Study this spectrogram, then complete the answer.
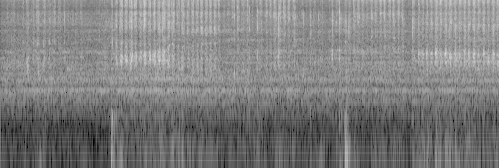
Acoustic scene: restroom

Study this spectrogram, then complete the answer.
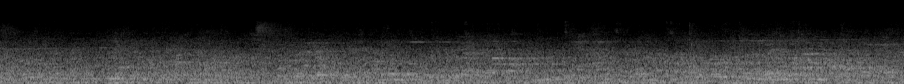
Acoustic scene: crowded indoor space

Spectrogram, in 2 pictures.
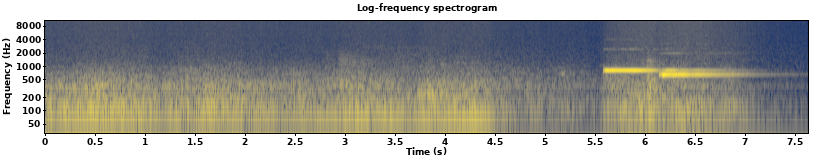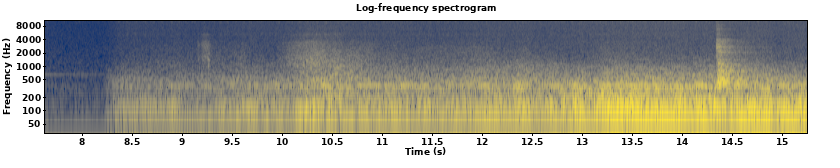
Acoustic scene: elevator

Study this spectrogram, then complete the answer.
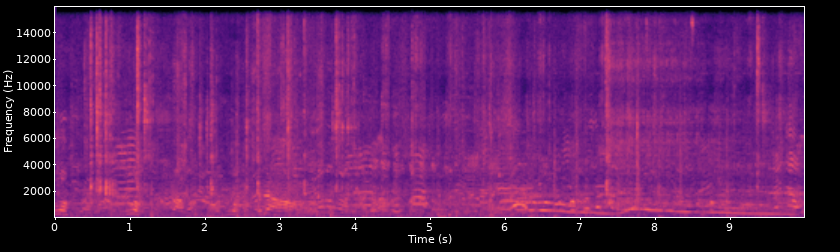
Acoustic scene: park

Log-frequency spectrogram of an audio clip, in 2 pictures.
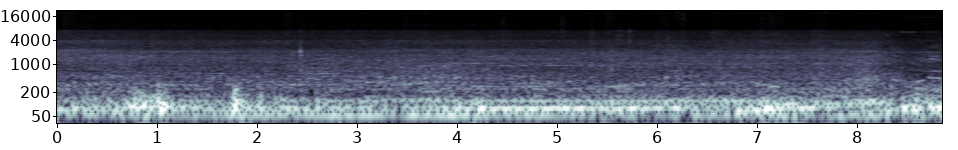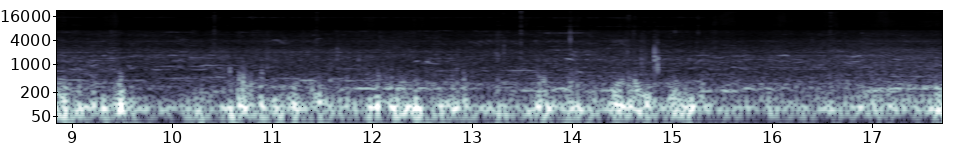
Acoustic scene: street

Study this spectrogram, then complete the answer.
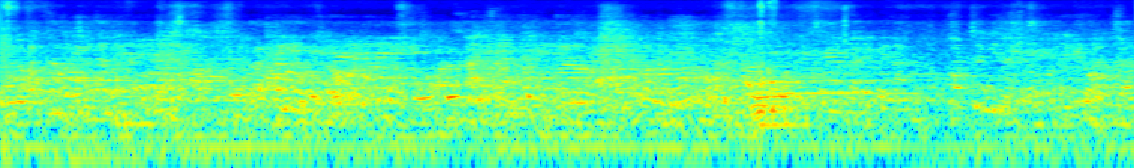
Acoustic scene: cafe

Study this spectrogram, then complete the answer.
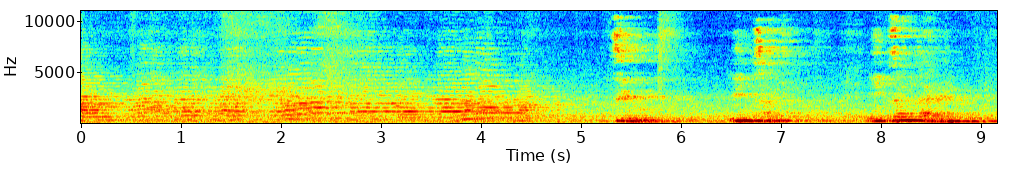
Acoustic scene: subway station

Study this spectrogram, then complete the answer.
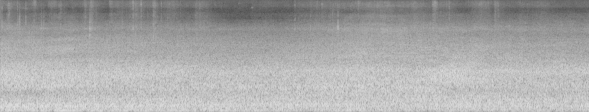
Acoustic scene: street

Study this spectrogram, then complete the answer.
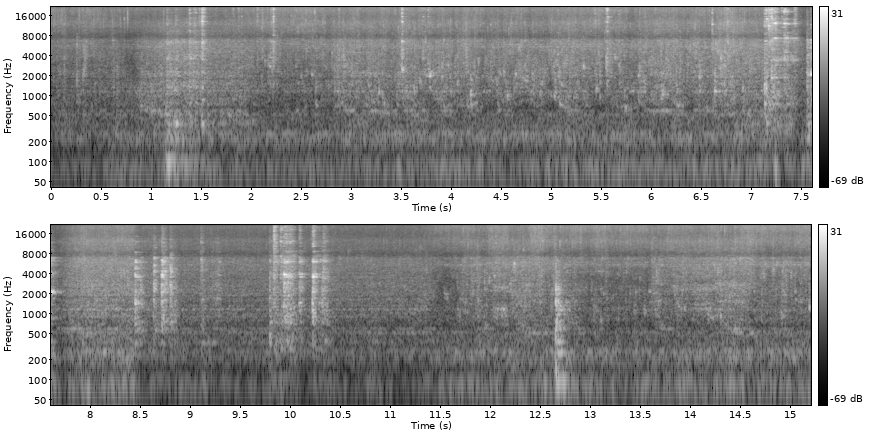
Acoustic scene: kitchen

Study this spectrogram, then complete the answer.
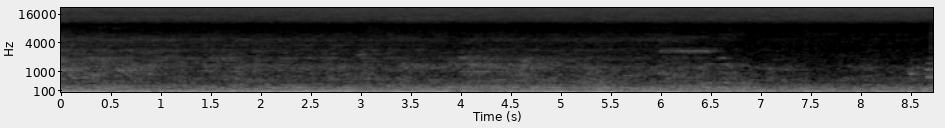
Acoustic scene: residential area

